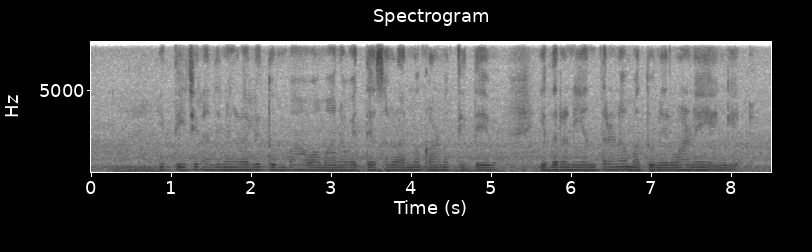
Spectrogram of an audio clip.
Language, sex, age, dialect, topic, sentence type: Kannada, female, 25-30, Central, agriculture, question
